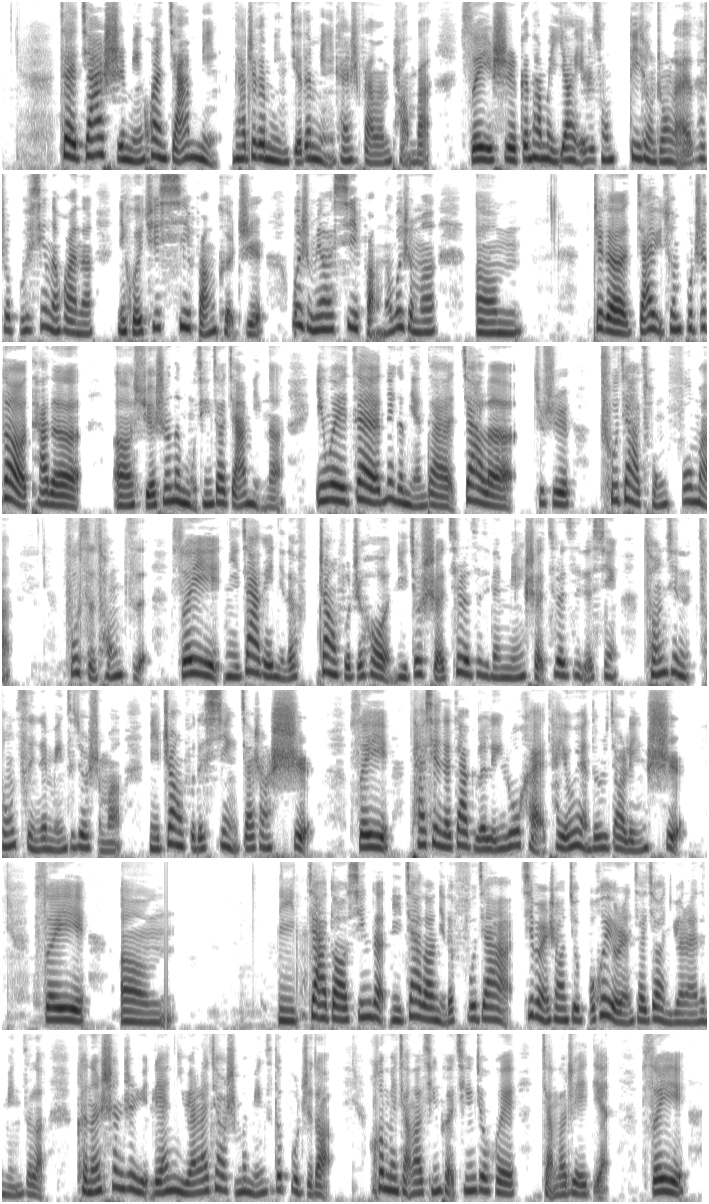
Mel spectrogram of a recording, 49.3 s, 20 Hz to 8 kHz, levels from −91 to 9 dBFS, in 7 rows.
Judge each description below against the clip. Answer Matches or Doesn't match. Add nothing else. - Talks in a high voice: Matches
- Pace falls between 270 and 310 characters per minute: Matches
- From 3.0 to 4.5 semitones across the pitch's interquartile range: Matches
